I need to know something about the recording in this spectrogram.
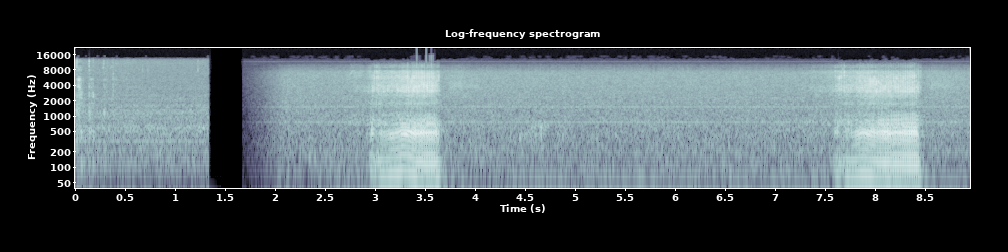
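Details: A dog snoring loudly: two long rasping snores about five seconds apart, each a wavering, buzzy inhale. A steady background hiss runs between them, with a brief silent break near the start.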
